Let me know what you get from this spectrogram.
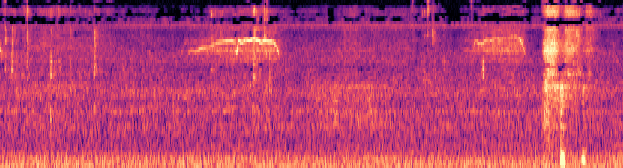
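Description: A bird calling in the background: a thin, high, drawn-out note repeating about every two and a half seconds over a steady low rumble. Two short sharp sounds come near the end.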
